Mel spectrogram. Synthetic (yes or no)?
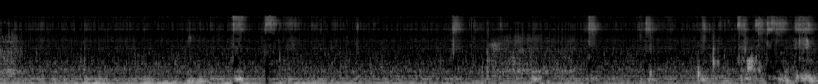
yes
